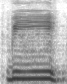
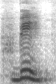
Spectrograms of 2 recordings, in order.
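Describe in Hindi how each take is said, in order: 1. स्वर को खींचकर लंबा पढ़ा गया है। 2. स्वर छोटा है और खींचा नहीं गया है। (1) "बी ऐसे नहीं" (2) "बिह खींचेंगे नहीं"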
